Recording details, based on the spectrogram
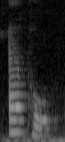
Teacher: in a word apple, the first syllable is the stress.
